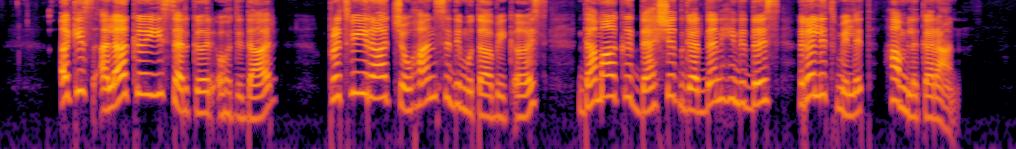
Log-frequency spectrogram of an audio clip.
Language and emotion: Kashmiri, neutral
